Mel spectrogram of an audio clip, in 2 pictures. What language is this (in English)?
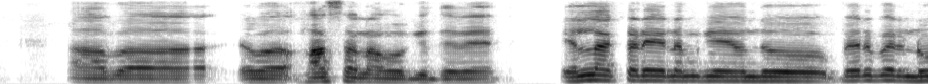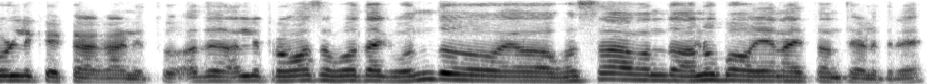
Kannada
